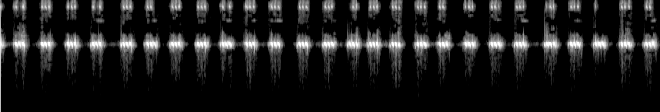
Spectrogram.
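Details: A cricket calls without pause, bright shrill pulses repeated about four times per second, regular and unaccompanied by any other noise.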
